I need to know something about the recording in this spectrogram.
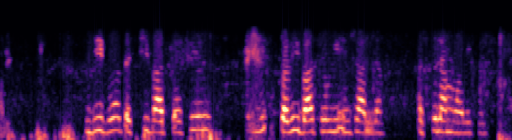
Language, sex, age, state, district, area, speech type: Urdu, female, 18-30, Bihar, Supaul, rural, conversation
